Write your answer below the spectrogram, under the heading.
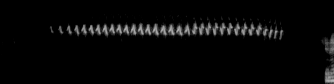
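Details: An Orange-crowned Warbler in summer in southwest Idaho sings a fast, high, even trill that wavers and drops slightly in pitch at the end.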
